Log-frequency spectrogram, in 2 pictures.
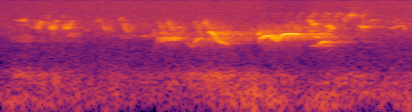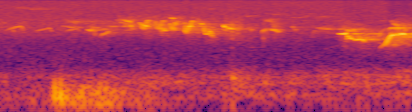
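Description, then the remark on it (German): A Eurasian blackbird sings a fluting, warbled song in several phrases over a low rumbling background, with a soft thin European robin singing faintly underneath. “Währenddessen genießt ihr die Amsel, das ganz zart unterlegt ist vom Rotkehlchen.”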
